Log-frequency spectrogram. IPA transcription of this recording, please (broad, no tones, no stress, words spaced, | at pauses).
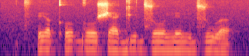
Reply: t͡sʼeɐ̯kʼoɡoʃæ ɡid͡zonem d͡zuɐ̯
